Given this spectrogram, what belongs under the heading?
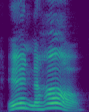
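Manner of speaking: loud, high shout. A narrator's reading. SpongeBob shouting the rules at the class, loud shout. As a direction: bellow the rule out. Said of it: "SpongeBob shouted".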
